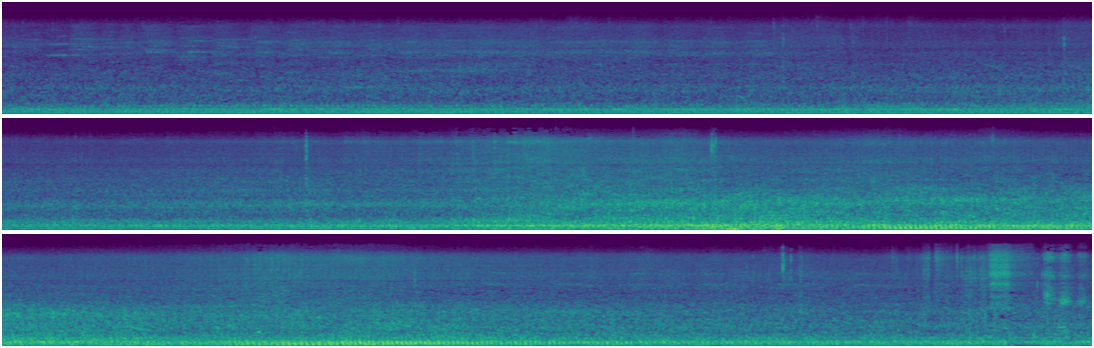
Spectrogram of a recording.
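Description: Outdoor background of traffic: a steady low rumble that grows louder in the second half, swelling twice like vehicles passing, with indistinct voices.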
